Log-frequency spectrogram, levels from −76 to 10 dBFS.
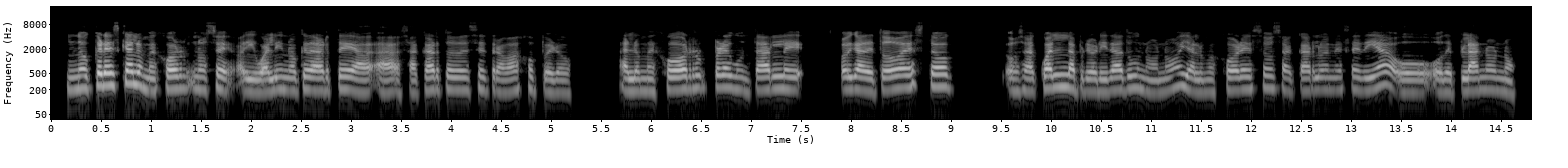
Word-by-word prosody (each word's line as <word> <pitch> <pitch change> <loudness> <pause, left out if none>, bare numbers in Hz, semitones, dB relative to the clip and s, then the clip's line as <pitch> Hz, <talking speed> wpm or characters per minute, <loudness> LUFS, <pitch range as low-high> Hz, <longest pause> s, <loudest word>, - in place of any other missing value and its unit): ¿no 210 +1 0
crees 255 +1 +7
que 285 - +7
a - - +9
lo 260 -4 +3
mejor, 205 +3 +2
no 205 -1 -5
sé 200 -2 +1
igual 175 0 +1
y 205 - -3
no 190 -2 -4
quedarte 200 0 +2
a 175 -1 +1
a - - -5
sacar 195 +5 -1
todo 200 0 -2
ese 195 0 -6
trabajo, 190 +2 -4
pero 170 -2 -6 0.5
a 190 - +1
lo 185 0 -1
mejor 205 +4 +1
preguntarle: 205 - 0 0.3
"Oiga 205 0 +3
de 185 - +2
todo 200 +4 +3
esto, 235 -3 +1 0.5
o 190 -1 -5
sea, 185 -1 -1
¿cuál 215 +3 +4
es 235 - -1
la 215 -3 +2
prioridad 190 +2 -1
1, 190 -6 -6
no?". 200 +7 -6
Y 230 -3 -2
a 190 - -1
lo 175 0 -7
mejor 195 +3 -2
eso 210 +2 -5
sacarlo 190 -1 -5
en 195 -1 -11
ese 200 0 -7
día 225 +8 0
o 170 0 -3
o 175 - -3
de 175 - -3
plano, 190 +2 0
no. 170 -5 -8
200 Hz, 200 wpm, -23 LUFS, 185-210 Hz, 0.5 s, a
